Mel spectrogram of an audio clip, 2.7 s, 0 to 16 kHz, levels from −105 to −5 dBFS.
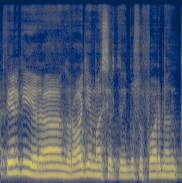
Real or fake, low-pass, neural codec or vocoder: fake; 14.4 kHz; autoencoder, 48 kHz, 128 numbers a frame, DAC-VAE, trained on Japanese speech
